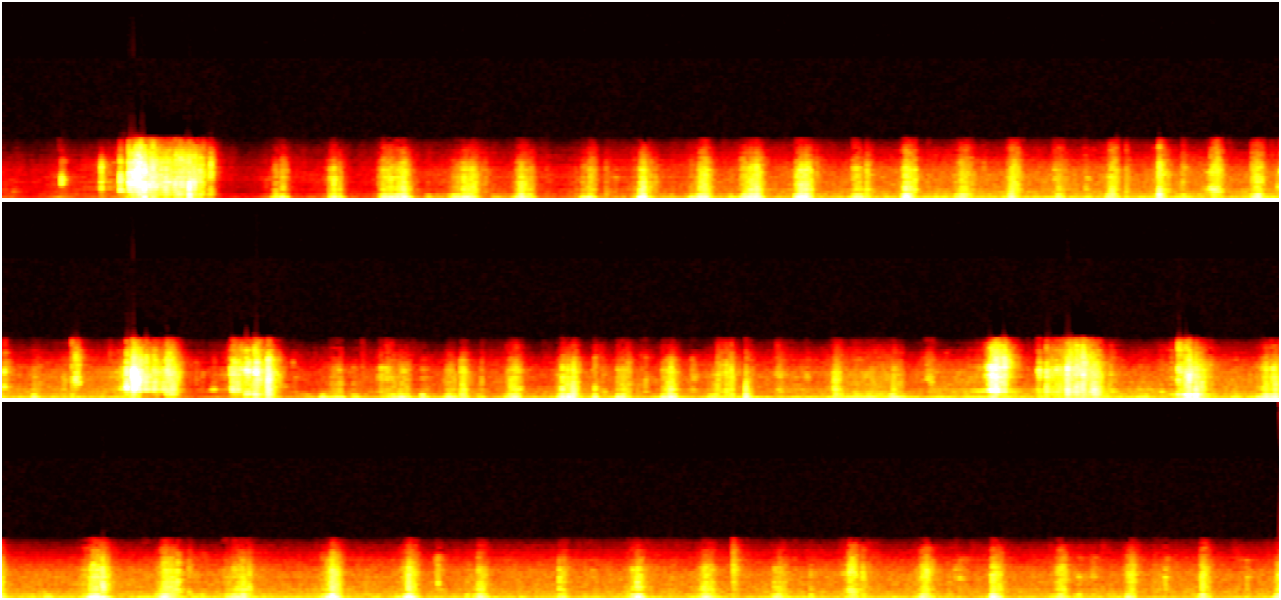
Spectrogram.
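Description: A person biting into crispy fried pork (pork knuckle skin or chicharon) and chewing it. A loud crunch comes about a second in, then crisp crunches about twice a second, with louder bites around the middle.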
